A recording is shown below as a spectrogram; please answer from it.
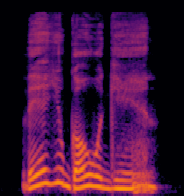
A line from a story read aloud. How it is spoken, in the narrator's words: Erica said sleepily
